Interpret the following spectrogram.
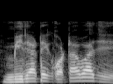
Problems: none marked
